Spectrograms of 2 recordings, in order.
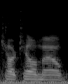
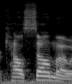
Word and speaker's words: Calcelmo: runes which nobody but Calcelmo or Calcemo is how the NPCs around here pronounce him.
